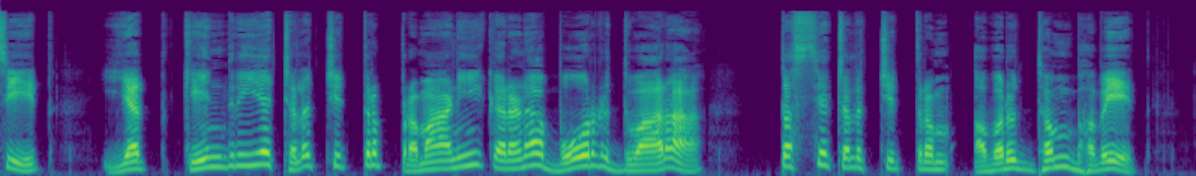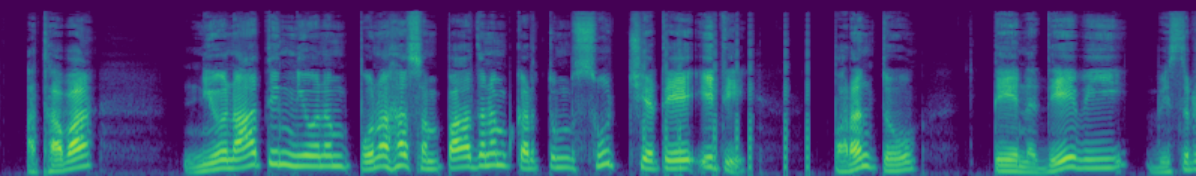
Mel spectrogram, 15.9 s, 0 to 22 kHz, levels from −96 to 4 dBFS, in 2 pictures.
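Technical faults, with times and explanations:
12.25 to 13.36 s, GSM signalling bursts: just after "न्यूनातिन्यूनं पुनः सम्पादनं कर्तुं", a galloping dit-dit-dit of short buzzes at about 217 Hz sits roughly 10 dB under the speech. A nearby 2G phone is signalling, and the audio circuitry rectifies its radio bursts into audible buzzing.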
